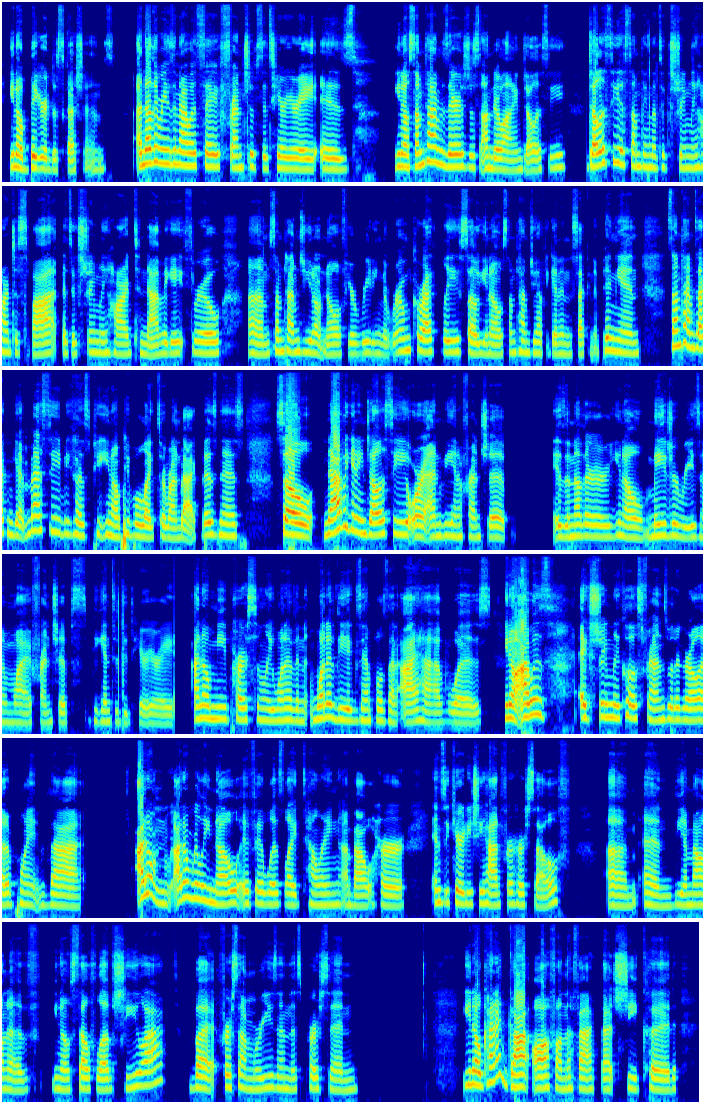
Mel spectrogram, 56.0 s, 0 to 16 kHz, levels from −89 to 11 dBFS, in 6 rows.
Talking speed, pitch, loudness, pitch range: 175 wpm, 195 Hz, -21 LUFS, 180-220 Hz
